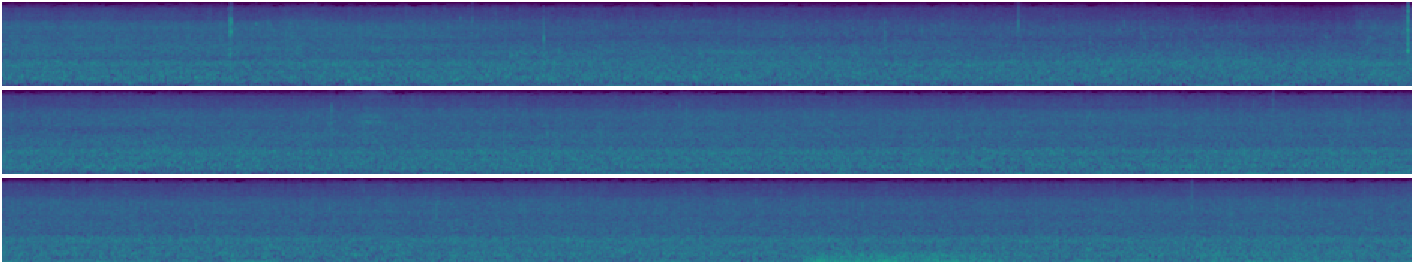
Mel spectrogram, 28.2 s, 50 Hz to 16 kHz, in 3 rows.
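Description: River water rushing steadily over a rocky riffle, with a brief louder low rumble about 24 seconds in.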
